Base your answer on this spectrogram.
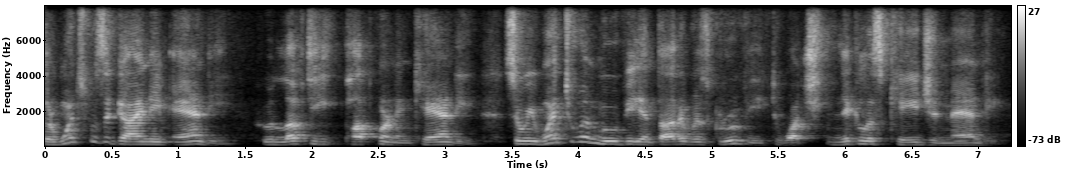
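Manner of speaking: ordinary talk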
